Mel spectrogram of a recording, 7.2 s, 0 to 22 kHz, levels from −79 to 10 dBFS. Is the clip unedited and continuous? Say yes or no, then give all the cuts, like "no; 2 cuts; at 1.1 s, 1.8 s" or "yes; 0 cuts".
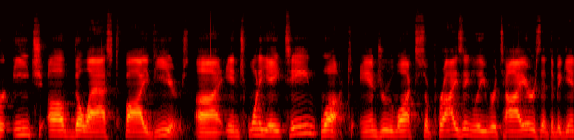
no; 2 cuts; at 2.4 s, 4.0 s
